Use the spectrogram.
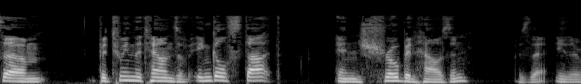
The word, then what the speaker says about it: Ingolstadt: No, I mean technically you should say like "Shtat" instead of "Stat".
